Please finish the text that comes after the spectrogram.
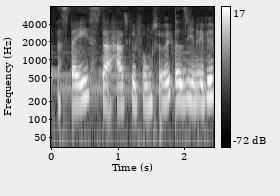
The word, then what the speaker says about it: Feng Shui: So Feng Shui, I'm just using the Cantonese pronunciation by the way.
